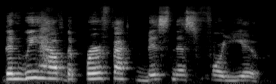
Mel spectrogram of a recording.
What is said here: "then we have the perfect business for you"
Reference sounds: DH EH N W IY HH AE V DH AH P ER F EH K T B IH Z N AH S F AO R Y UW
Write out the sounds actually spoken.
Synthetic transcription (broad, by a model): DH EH N W IY HH AE V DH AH P ER F EH K T B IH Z N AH S F AO R Y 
